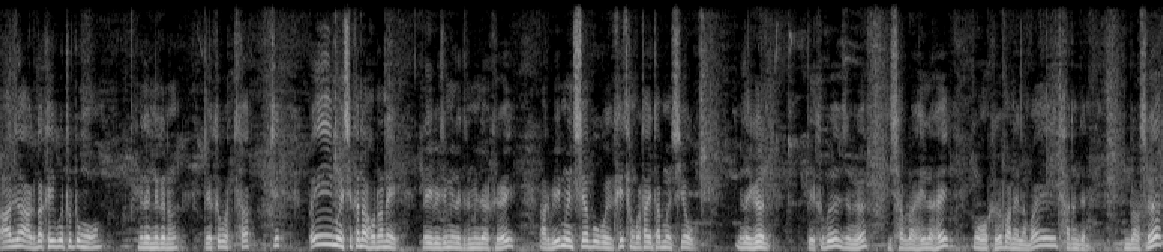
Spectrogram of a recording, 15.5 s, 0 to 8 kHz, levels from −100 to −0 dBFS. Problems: constant background noise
